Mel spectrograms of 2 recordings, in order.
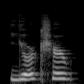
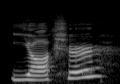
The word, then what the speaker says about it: Yorkshire: Don't roll your tongue as much when you pronounce R. Yawn. Yawn without the N there, then sure. Yorkshire?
